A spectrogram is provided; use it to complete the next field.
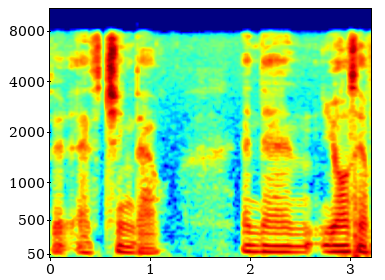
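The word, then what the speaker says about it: Qingdao: So one example I use often is ching dao when it's spelled with a Q.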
